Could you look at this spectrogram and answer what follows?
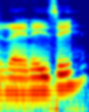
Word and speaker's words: Lane Easy: We are finding out from Lane Easy that your pronunciation was correct. It is absolutely Lane Easy, and I guess as far as he was concerned, the lane was easy.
